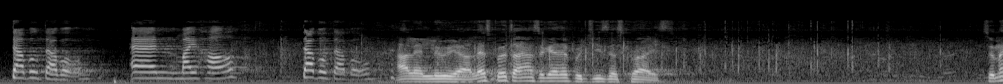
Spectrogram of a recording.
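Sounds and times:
crowd applauding: 2.5 - 10.0.

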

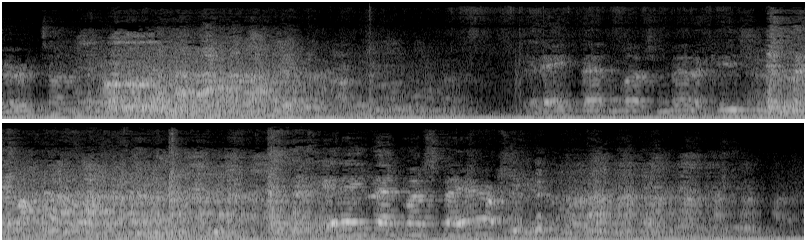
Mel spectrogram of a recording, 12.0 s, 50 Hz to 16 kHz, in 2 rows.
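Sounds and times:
steady low hum: 0.0 - 12.0
audience laughing: 0.6 - 3.4, 5.7 - 8.6, 9.8 - 12.0.

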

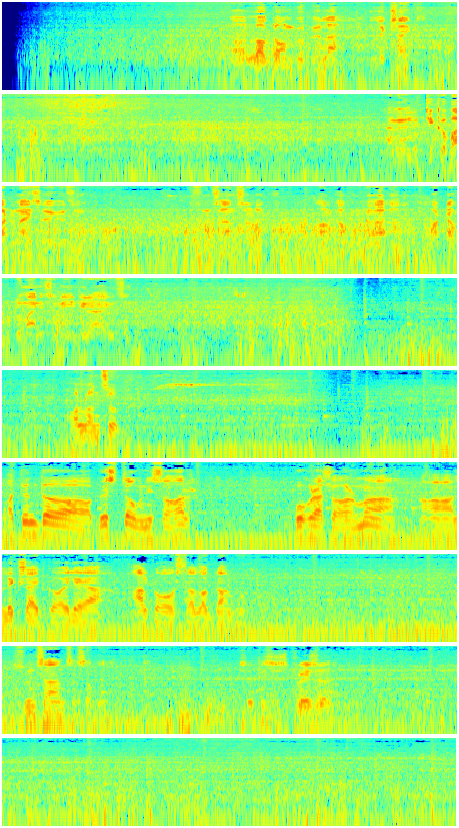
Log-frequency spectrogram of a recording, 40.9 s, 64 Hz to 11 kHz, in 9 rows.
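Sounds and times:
moving vehicle: 0.1 - 40.9
road noise: 0.1 - 40.9
wind on microphone: 0.2 - 7.8, 9.0 - 21.2, 32.8 - 34.4, 35.8 - 40.9.

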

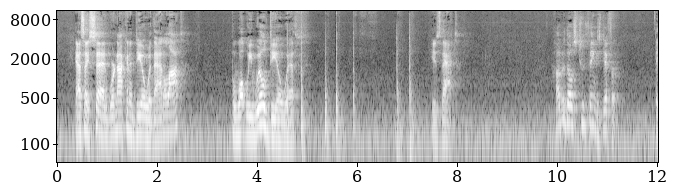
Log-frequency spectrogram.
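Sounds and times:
stylus tapping on a tablet: 4.6 - 6.1, 6.8 - 7.3.

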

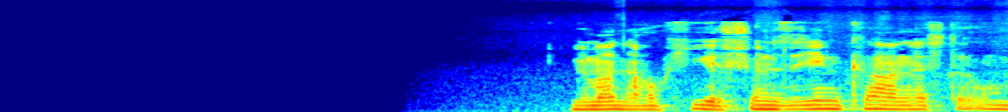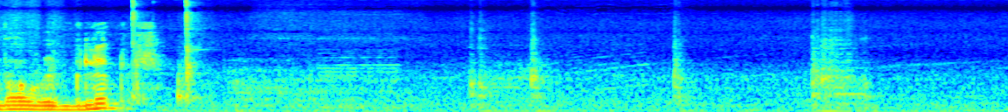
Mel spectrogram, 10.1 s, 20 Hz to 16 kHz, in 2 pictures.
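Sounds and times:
computer fans whirring: 3.5 - 10.0.

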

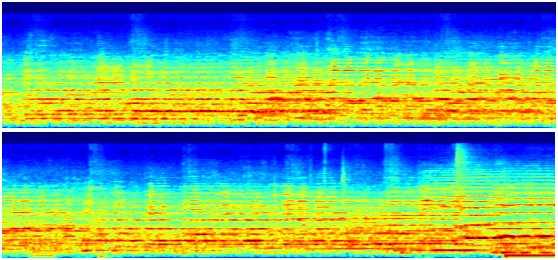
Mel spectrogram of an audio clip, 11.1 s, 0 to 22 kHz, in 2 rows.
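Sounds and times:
orchestra playing: 0.0 - 11.0.

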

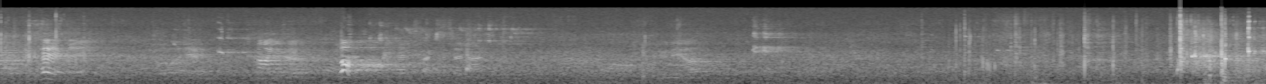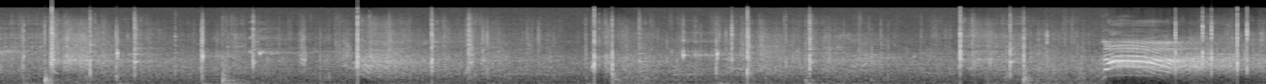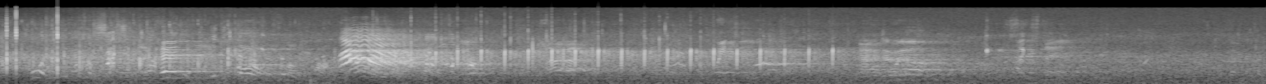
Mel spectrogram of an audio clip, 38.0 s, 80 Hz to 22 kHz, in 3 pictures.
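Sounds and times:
shoes squeaking on court: 1.8 - 2.8, 3.6 - 5.5, 7.4 - 8.2, 9.2 - 23.7, 27.7 - 28.6, 35.1 - 35.6
rackets hitting shuttlecock: 10.2 - 23.6.

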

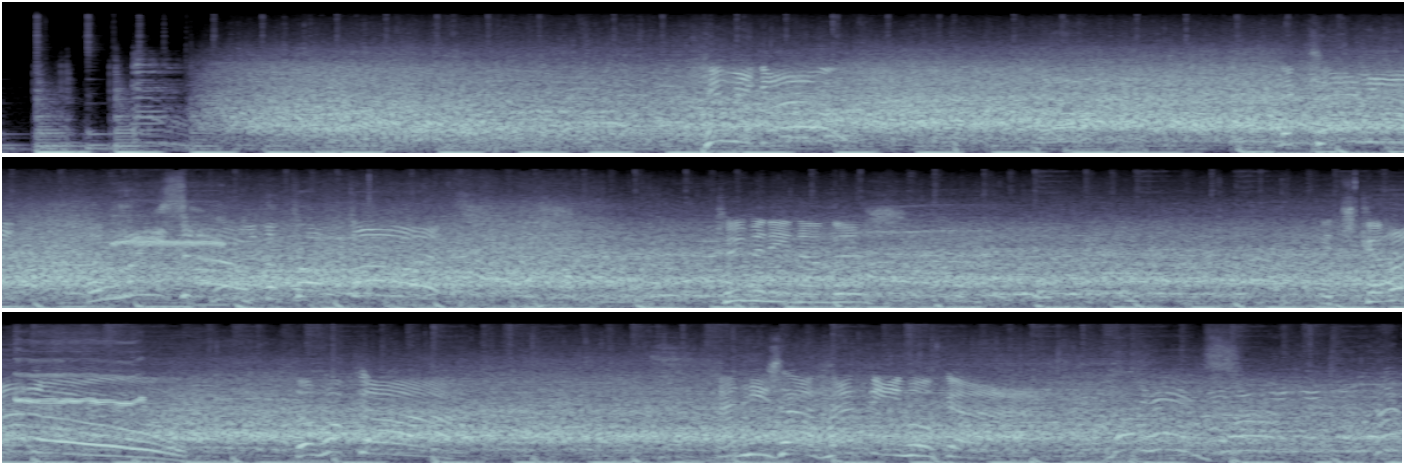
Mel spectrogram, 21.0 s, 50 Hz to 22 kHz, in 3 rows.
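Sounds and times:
stadium crowd cheering: 1.0 - 21.0
people shouting: 14.0 - 15.1.

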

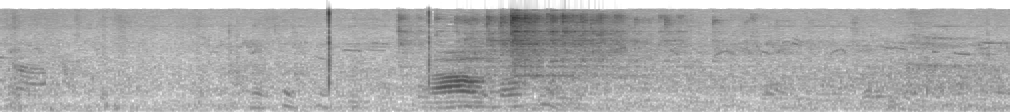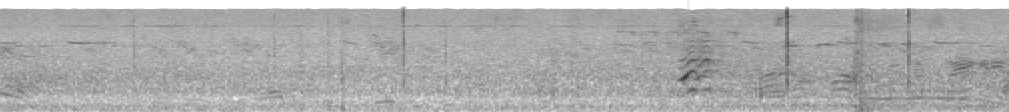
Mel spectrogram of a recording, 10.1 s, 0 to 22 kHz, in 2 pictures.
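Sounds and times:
distant voices: 0.0 - 10.0
outdoor background noise: 0.0 - 10.0.

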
